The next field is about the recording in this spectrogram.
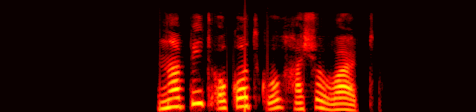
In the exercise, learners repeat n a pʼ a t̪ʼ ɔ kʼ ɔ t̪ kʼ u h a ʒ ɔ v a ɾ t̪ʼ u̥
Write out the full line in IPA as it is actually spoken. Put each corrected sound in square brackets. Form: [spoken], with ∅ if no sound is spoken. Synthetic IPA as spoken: n a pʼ [i] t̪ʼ ɔ kʼ ɔ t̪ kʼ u h a [ʃ] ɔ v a ɾ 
